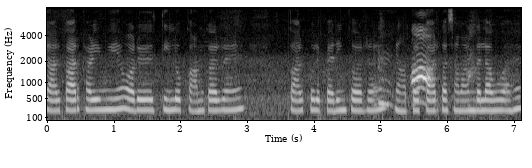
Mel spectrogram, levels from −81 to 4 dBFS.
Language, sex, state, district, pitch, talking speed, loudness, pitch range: Hindi, female, Punjab, Kapurthala, 235 Hz, 220 wpm, -18 LUFS, 230-245 Hz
